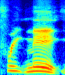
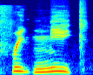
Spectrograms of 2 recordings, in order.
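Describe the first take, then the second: First: The second syllable has a short 'i' vowel. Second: The second syllable has a long 'ee' vowel. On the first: The speaker calls it right. "ain't even saying it right. Freak Nick, honey" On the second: The speaker calls it wrong. "They even said it wrong"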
